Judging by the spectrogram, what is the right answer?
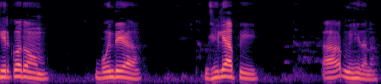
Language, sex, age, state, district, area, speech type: Bengali, male, 30-45, West Bengal, Uttar Dinajpur, rural, spontaneous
